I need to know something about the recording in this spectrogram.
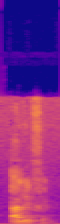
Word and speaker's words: elephant: And in this case, the example is elephant. Stressed, unstressed, unstressed. Elephant. Elephant. It's not elephant. Elephant. This word has got 3 syllables. The first syllable is stressed, the second is unstressed, and the third is unstressed.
